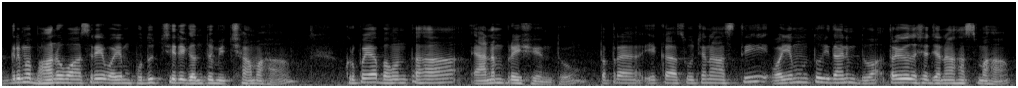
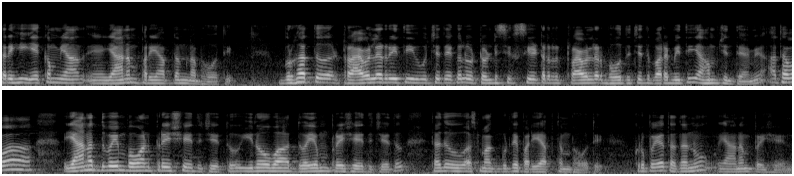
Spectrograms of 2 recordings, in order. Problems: none marked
